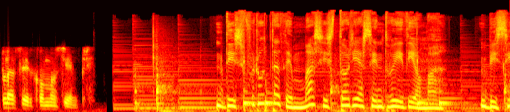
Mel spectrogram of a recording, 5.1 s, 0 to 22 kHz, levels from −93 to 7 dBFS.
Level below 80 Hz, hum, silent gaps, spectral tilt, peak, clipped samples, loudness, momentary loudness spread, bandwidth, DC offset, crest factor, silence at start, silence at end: -36 dBFS; none; 1.06-1.10 s; -4 dB/octave; -2 dBFS; under 0.1%; -14 LUFS; 14 LU; 16 kHz; under 0.1%; 14 dB; 0 s; 0 s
